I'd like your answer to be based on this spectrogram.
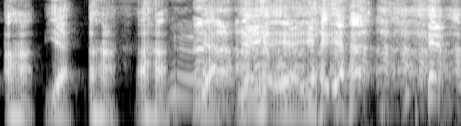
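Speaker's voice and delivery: nervous uh-huh. Retold or imitated. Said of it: "he starts going".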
